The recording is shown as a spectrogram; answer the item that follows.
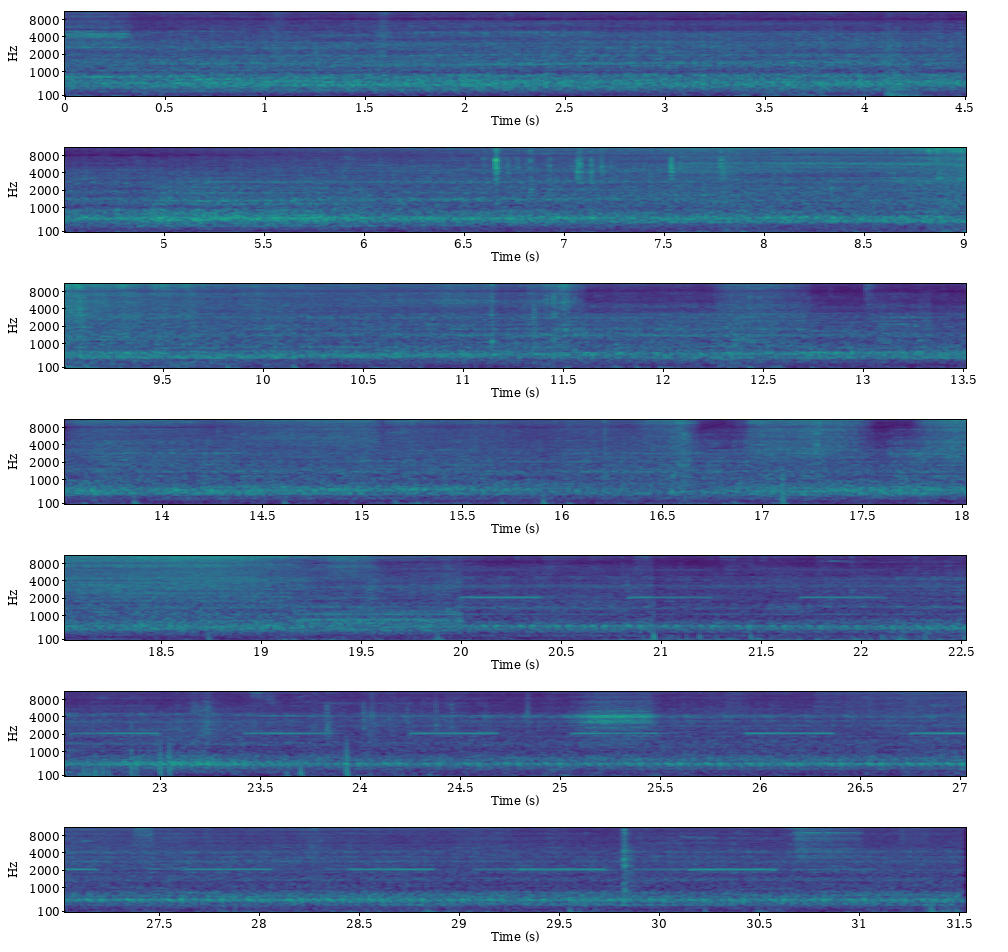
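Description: Steady hum of the radio-controlled construction models' motors and hydraulics, with bursts of gravel scraping and rattling. From about two-thirds of the way through, an evenly spaced reversing beep sounds a little over once a second from the scale hooklift truck's sound module.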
